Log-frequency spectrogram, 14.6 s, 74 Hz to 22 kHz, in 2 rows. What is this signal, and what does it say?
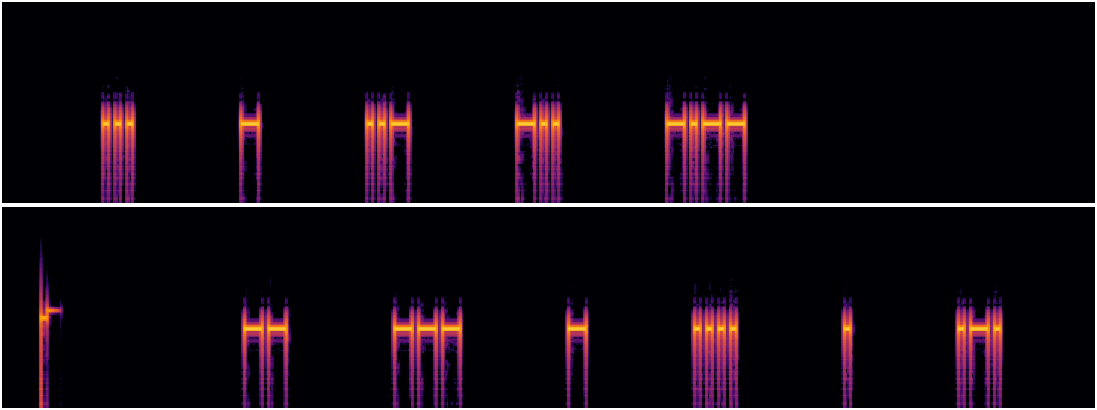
Morse code, heard as a keyed tone, about 30 wpm, spaced as for 10 wpm, 700 Hz. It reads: STUDY MOTHER
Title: 6x Character Spacing - Top 300 Words - 30wpm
